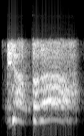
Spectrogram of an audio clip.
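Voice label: player killed enemy mood high, speech japanese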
